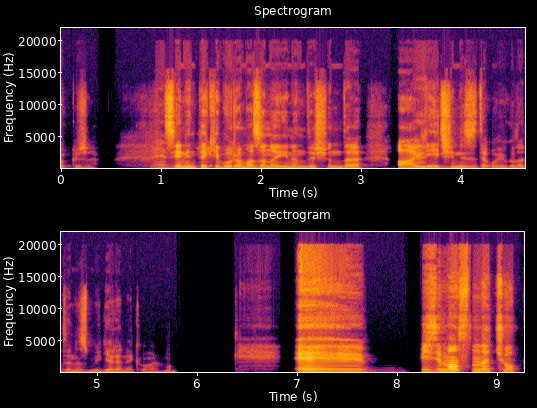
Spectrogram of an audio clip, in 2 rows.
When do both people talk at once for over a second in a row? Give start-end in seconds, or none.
none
